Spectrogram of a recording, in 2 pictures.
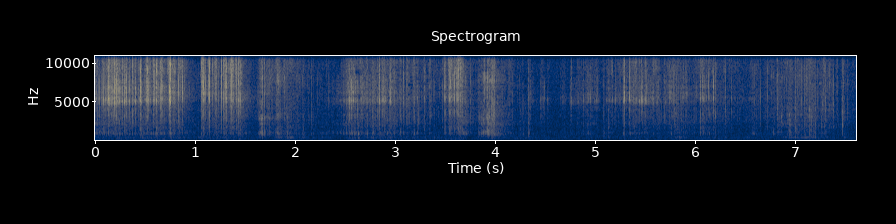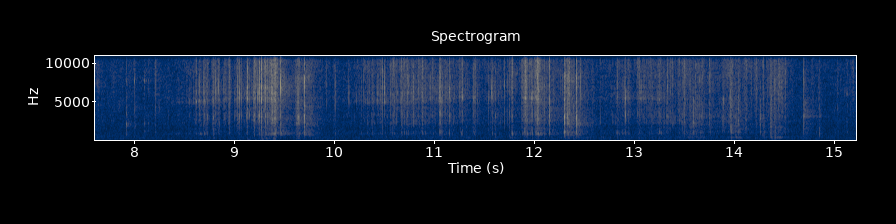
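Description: A metal utility-knife blade scrapes a pre-scored cube pattern off a solid, palm-sized mint-green bar of soap held in the hand, and small crumbly cubes fall onto a mat. The result is bursts of bright, dry scraping and crisp crumbling at an irregular pace, with almost no low end and short pauses between strokes.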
